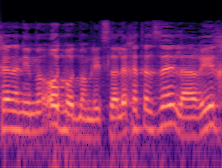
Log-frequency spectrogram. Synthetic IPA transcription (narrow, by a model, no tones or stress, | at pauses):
enanime̞ʔo̞dmeo̞d̪mamlit͡slale̞χet̪alze̞leaʁiχ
